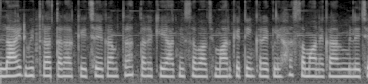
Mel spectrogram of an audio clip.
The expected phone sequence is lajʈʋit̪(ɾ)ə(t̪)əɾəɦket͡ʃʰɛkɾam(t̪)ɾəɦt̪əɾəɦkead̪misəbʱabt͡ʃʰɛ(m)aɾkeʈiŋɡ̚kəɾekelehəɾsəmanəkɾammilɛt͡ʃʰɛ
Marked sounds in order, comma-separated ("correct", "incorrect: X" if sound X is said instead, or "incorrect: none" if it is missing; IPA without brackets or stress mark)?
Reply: correct, correct, correct, correct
